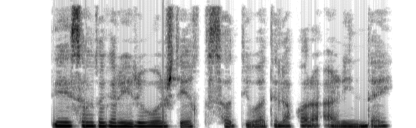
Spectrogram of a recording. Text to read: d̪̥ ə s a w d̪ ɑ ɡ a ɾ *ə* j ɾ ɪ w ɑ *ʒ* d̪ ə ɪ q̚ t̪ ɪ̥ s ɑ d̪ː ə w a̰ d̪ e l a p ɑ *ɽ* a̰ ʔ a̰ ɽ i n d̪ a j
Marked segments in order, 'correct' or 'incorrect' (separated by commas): correct, correct, incorrect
